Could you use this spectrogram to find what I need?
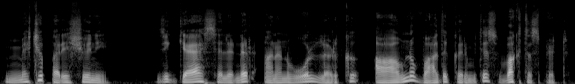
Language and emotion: Kashmiri, angry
